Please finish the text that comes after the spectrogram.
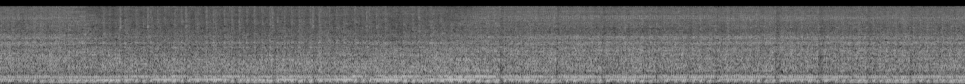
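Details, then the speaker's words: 1971 Yamaha CS200 twin two-stroke, sat over 17 years, recently revived: lumpy, uneven idle with lopsided beat; owner suspects one cylinder not sparking, running on one; later spark found, left cylinder 125 psi compression, plug swap planned. "looks like it's only running on one cylinder here. This one's not sparking or anything."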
